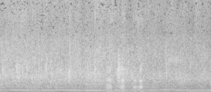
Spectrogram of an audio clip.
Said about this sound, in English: She wants to be baptized today, as she says she's ready to formally and publicly commit herself to Christ. So come on, let's give her a big City Church applause. So good.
